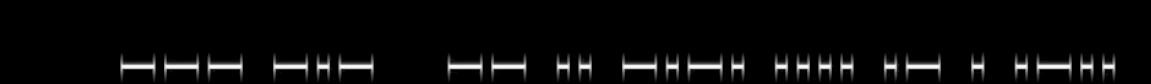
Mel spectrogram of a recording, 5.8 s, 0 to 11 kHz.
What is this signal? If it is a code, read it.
Morse code, heard as a keyed tone, about 22 wpm, 700 Hz. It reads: OK MICHAEL
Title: K1USN SST QSO Practice 22wpm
